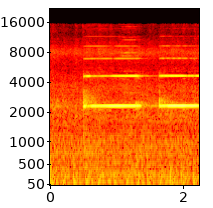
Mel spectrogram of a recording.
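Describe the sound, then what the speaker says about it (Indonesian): A motorcycle side-stand alarm sounds with the ignition on and the stand down, giving high electronic beep tones in two long bursts separated by a short gap over a low background hum. "maka alarm akan berbunyi."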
